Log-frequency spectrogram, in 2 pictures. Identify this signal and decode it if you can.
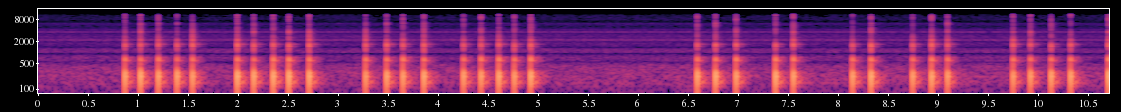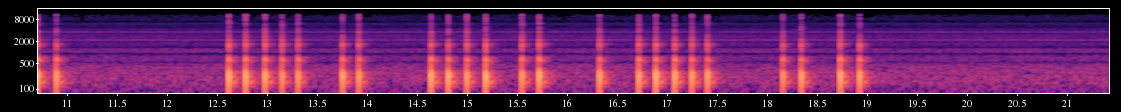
Tap code, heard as taps on a table, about 6 knocks a second. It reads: ZU MHR WREG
